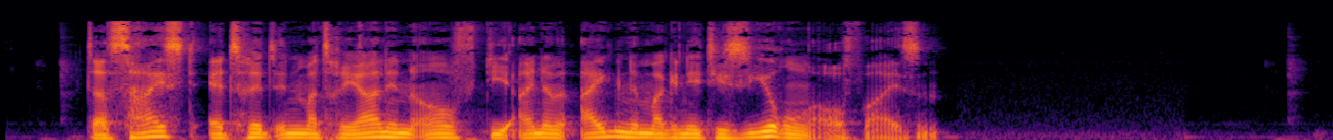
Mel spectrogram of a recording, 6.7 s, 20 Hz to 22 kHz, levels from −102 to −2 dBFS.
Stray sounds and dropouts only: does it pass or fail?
pass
